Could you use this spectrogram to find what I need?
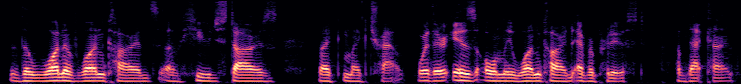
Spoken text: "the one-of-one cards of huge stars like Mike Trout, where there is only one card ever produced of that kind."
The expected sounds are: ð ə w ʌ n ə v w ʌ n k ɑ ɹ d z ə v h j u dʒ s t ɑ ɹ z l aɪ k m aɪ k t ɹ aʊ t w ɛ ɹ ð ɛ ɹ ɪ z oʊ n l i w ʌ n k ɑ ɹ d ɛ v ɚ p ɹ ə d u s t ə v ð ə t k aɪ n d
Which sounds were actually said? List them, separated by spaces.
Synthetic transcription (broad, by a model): ð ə w ʌ n ə v w ʌ n k ɑ ɹ d z ə v h j u dʒ s t ɑ ɹ z l aɪ k m aɪ k t ɹ aʊ t w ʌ ɹ ð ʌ ɹ ɪ z oʊ n l i w ʌ n k ɑ ɹ d ɛ v ɚ p ɹ ə d u s t ə v ð ə t k aɪ n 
